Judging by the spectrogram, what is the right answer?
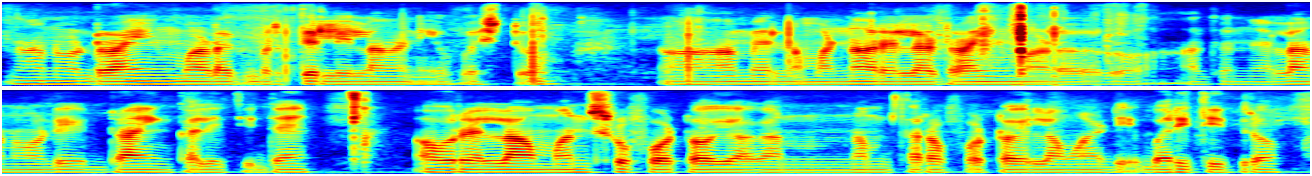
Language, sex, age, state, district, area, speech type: Kannada, male, 18-30, Karnataka, Chitradurga, rural, spontaneous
